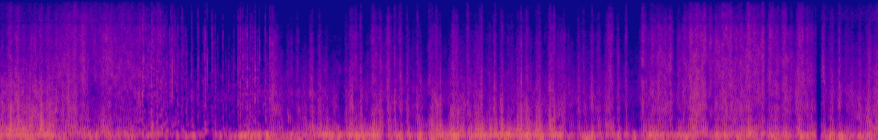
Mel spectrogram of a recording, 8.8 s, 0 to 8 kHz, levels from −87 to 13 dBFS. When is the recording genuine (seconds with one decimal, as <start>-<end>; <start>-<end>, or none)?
1.4-2.7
